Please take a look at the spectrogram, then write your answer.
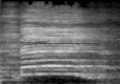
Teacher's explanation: So you can reach far. If I want to call someone very far away, hey. So pitch, I'm raising the pitch.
